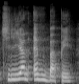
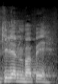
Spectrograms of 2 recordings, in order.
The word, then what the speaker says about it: Kylian Mbappé: y a énormément de Français qui vous appellent Kylian Mbappé. Est-ce que c'est comme ça qu'il faut prononcer? Non, ah. non, mais voilà. Bon, j'aurais beaucoup de travail si je devais corriger tout le monde. C'est Kylian Mbappé.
